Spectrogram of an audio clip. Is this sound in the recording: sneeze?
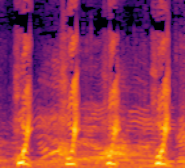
no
